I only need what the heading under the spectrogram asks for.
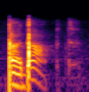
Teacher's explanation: Notice the stress is on the second syllable.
